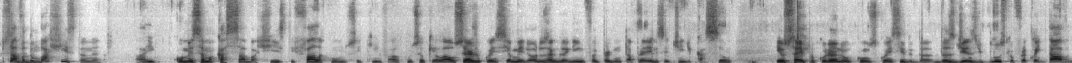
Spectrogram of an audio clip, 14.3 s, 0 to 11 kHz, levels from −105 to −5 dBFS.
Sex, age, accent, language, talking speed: male, 20-39, Brazilian, Portuguese, 210 wpm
